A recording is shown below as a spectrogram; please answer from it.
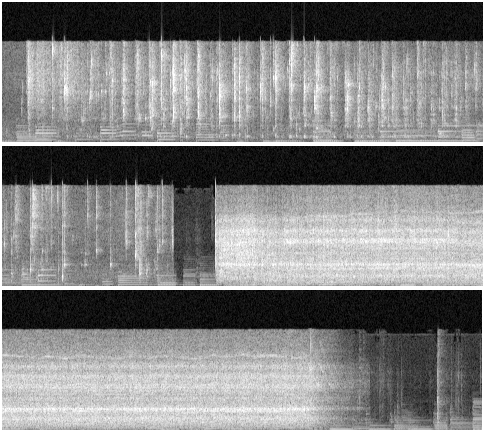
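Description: Countertop blender starting abruptly and running steadily for about six seconds, then winding down, blending tofu and milk into a soy broth, over background guitar music.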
